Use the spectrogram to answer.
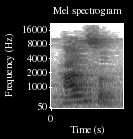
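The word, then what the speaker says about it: handsome: Okay, हैंडसम, हैंडसम, he looks very हैंडसम, नो, हैंडसम, हैंडसम।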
